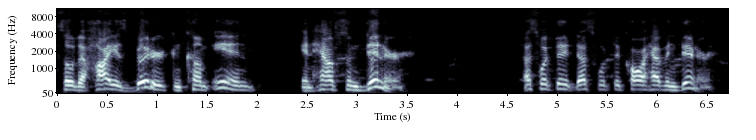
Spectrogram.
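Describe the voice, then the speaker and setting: A man's voice: fairly high pitch, sing-song, moderate pace, a bit bright, dry recording. A man in a played clip, ranting in a crude, rambling way and repeating words. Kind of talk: ranting monologue.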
